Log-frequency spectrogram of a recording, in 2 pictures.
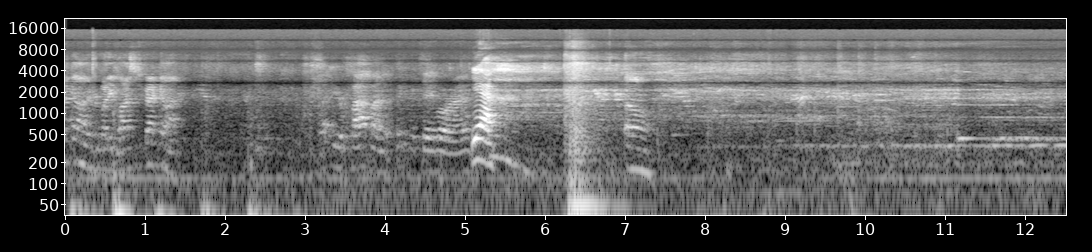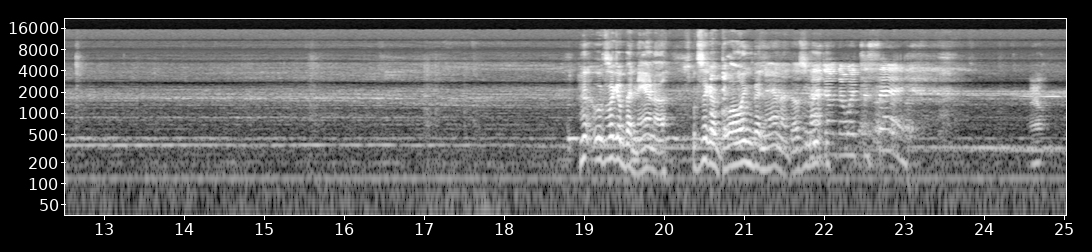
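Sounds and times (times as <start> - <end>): loud thump: 6.2 - 6.7
soft background music: 7.1 - 25.0.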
